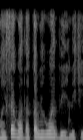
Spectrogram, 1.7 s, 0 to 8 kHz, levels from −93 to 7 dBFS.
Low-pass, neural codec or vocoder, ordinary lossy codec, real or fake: 7.2 kHz; none; none; real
